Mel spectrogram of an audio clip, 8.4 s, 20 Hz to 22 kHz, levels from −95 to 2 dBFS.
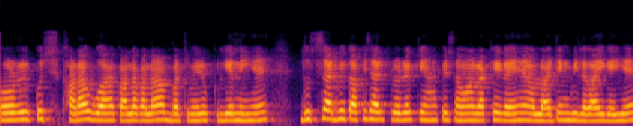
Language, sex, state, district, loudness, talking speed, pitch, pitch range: Hindi, female, Bihar, Patna, -14 LUFS, 220 wpm, 225 Hz, 215-235 Hz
